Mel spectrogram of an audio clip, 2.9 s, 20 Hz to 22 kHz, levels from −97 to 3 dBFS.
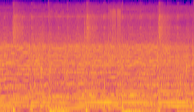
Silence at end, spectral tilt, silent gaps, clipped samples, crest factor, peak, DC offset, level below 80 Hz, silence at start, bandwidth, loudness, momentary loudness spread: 0 s; -3 dB/octave; none; under 0.1%; 12 dB; 0 dBFS; 0.2%; -24 dBFS; 0 s; over 20 kHz; -11 LUFS; 1 LU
